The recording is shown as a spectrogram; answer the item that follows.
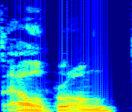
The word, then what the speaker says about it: Elbląg: It's spelt Elblag, but it's pronounced Elbląg, so my Polish contacts tell me.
